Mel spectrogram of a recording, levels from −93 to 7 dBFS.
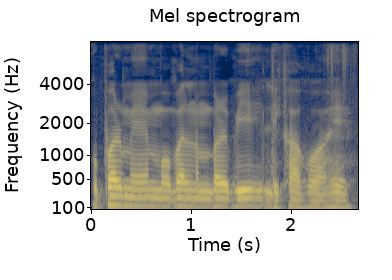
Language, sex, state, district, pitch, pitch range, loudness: Hindi, male, Arunachal Pradesh, Papum Pare, 110 Hz, 100-115 Hz, -16 LUFS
